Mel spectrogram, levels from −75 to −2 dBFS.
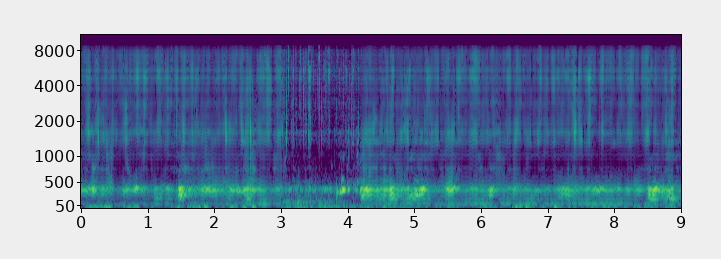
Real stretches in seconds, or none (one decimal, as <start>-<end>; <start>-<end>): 3.0-4.2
